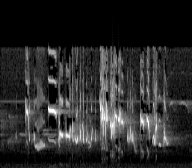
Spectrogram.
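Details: European robin singing a varied, rapid phrase of high thin whistles, trills and sweeping notes, rich and liquid, lasting about three seconds, with no other sounds apparent.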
